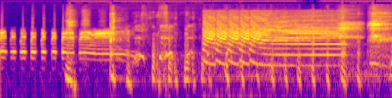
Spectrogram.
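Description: A car horn in traffic: a rapid string of about seven short, loud toots, followed by longer blaring blasts, ending in a sustained honk that bends slightly in pitch.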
